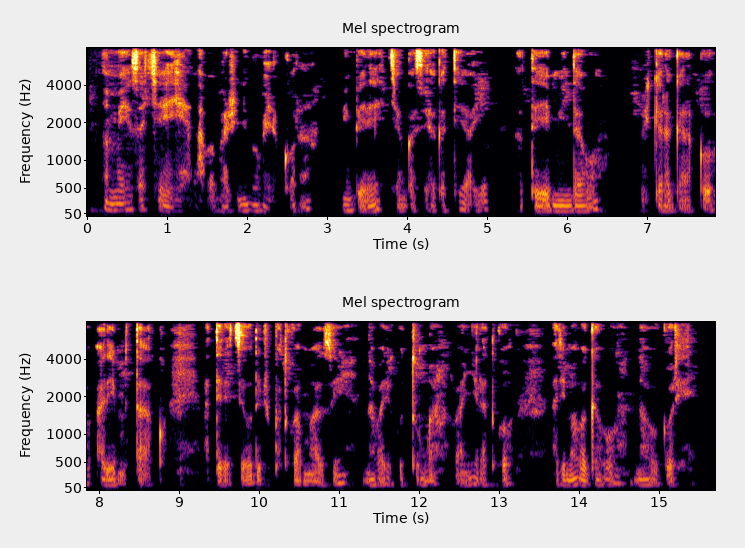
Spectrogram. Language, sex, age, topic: Kinyarwanda, female, 18-24, government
